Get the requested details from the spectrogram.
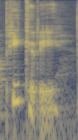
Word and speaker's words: Piketty: Well, so he's French. I believe it is technically pronounced Thomas Piketty. – Oh, okay. – But, so I call him Thomas Piketty. – Okay. I just keep hearing his name pronounced as Piketty. – Or Piketty, I've heard too.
